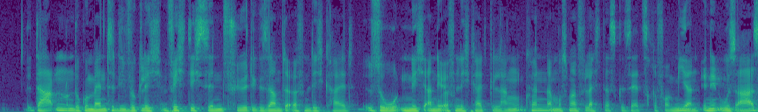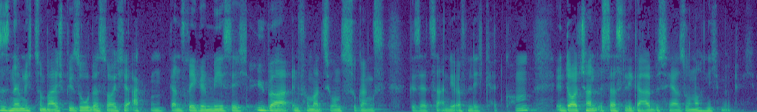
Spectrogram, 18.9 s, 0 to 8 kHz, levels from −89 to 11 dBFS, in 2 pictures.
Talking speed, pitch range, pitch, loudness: 175 wpm, 110-120 Hz, 115 Hz, -18 LUFS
